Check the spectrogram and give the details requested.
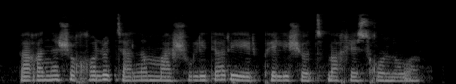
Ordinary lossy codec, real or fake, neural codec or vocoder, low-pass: MP3, 96 kbps; fake; vocoder, 48 kHz, 128 mel bands, Vocos; 10.8 kHz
